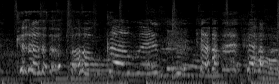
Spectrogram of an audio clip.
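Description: Young children's voices and an adult's speech in a room, over background music, with one high, wavering child's voice about two seconds in.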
